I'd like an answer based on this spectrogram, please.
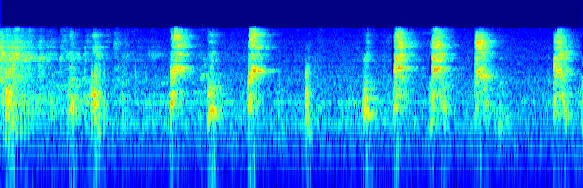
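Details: A pet Chihuahua yaps about once a second, each bark short, bright and high, some coming in close pairs, irregularly spaced.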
